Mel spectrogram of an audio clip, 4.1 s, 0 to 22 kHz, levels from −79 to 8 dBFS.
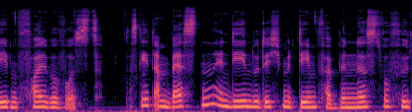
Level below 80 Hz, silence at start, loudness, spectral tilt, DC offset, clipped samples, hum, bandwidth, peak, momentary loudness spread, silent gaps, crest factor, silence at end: -44 dBFS; 0 s; -17 LUFS; -6 dB/octave; under 0.1%; under 0.1%; none; 16 kHz; -2 dBFS; 8 LU; none; 14 dB; 0 s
